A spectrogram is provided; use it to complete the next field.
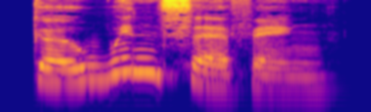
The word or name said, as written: go windsurfing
